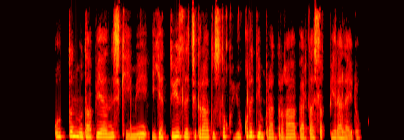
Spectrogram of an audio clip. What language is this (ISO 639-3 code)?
uig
